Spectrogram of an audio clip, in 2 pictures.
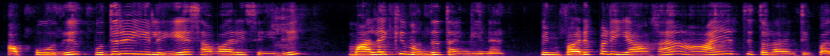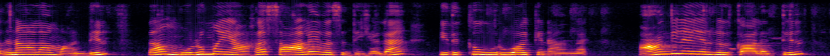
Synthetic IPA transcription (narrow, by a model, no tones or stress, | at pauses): ɐpːoːðɯkʊðɪɾɐjɪleːjeːsɐʋaːɾisɛjðɯ | mɐlɐɪkːɯʋɐnd̪ɯt̪ɐŋɡɪnɐ | pɪnpɐɽɪpːɐɽɪjaːɣɐaːjɪɾɐt̪ːit̪ːɔlːaːjɪɾɐt̪ːipɐðɪnaːlaːmaːɳɖɪl | nãːnmʊɻʊmɐjaːɣɐsaːlɐɪʋɐsɐðɪɣɐɭɐ | ɪðɯkːɯʊɾʊʋaːkːɪnaːŋɡɐ | aːŋɡɪlɐjɐɾɣɐɭkaːlɐt̪ːɪl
